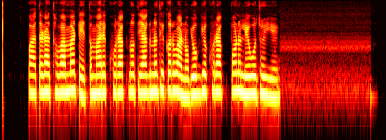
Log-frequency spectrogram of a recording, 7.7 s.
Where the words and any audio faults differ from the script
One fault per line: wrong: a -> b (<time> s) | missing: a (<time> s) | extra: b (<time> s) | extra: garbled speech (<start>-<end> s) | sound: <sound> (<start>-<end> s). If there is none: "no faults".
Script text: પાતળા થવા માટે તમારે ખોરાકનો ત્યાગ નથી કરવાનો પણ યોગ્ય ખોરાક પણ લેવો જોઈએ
missing: પણ (3.8 s)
